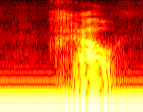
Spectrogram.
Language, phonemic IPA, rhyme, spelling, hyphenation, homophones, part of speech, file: Dutch, /ɣrɑu̯/, -ɑu̯, grauw, grauw, Grouw, adjective / noun, Nl-grauw.ogg
- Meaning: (adjective) 1. grey, not brightly colored, ashen, grubby, grimy 2. dreary, grim, gloomy; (noun) 1. the colour grey 2. grey stone or brick 3. poor people 4. plebs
